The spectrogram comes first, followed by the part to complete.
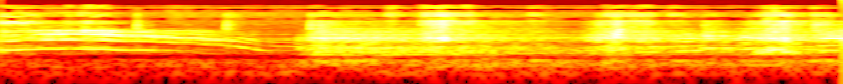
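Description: Cartoon soundtrack played through a screen's speaker: a long meow-like cry that falls in pitch over about a second and a half, then music and sound effects.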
